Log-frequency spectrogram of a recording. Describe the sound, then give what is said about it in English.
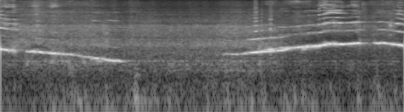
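A magpie imitates a siren with a smooth wailing tone that slides down, pauses, then climbs higher and holds, over a low rumbling background with no talking. “So it's a magpie. It's a magpie.”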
